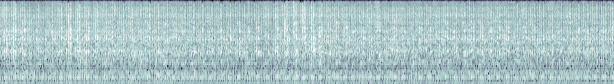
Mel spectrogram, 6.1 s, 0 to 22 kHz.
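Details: Willys CJ2A Jeep just revived, running briefly with no coolant flowing, distributor not yet clamped: uneven, wavering idle at about four pulses a second, running a little rough because the idle adjustment is off.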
